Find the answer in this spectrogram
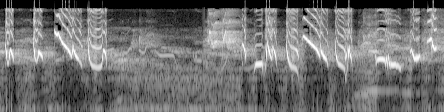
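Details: Oriental magpie-robin kept at home, singing a lively, energetic song: rapid bursts of clear whistled, sharply rising and falling notes in two phrases with a short pause between them.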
